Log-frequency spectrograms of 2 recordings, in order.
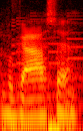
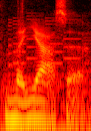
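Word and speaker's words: Vyasa: uh it was the Vasa in India um they mentioned that after we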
